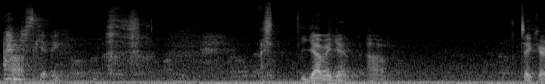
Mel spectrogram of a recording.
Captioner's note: chuckles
